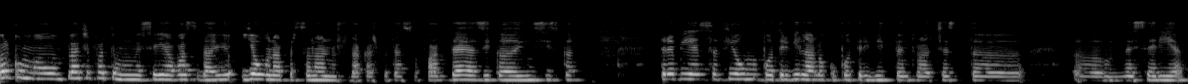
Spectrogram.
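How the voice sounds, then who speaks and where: A woman speaks at a medium pitch in a dark, mellow tone, her intonation fairly even but her loudness swinging widely. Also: moderate pace. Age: 40s. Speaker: interviewer. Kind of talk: interview.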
